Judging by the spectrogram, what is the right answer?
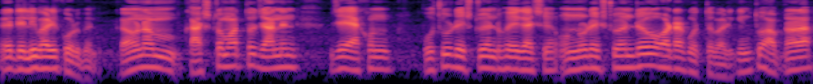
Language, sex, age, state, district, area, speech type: Bengali, male, 30-45, West Bengal, Howrah, urban, spontaneous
